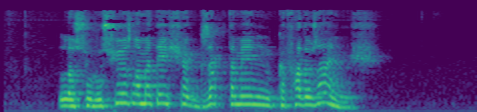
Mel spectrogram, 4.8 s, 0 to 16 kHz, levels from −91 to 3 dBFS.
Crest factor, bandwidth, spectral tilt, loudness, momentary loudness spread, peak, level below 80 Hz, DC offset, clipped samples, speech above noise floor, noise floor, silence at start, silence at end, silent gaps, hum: 16 dB; 11.5 kHz; -4 dB/octave; -23 LUFS; 7 LU; -8 dBFS; -64 dBFS; under 0.1%; under 0.1%; 46 dB; -68 dBFS; 0.6 s; 1.05 s; none; none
